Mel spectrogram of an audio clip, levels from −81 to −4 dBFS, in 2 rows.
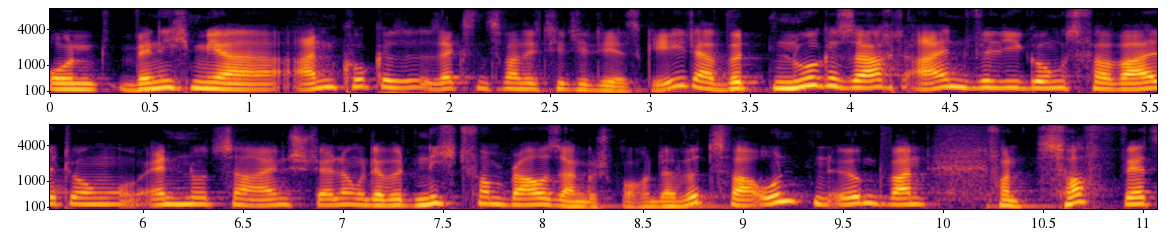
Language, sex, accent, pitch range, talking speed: German, male, German, 145-185 Hz, 145 wpm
